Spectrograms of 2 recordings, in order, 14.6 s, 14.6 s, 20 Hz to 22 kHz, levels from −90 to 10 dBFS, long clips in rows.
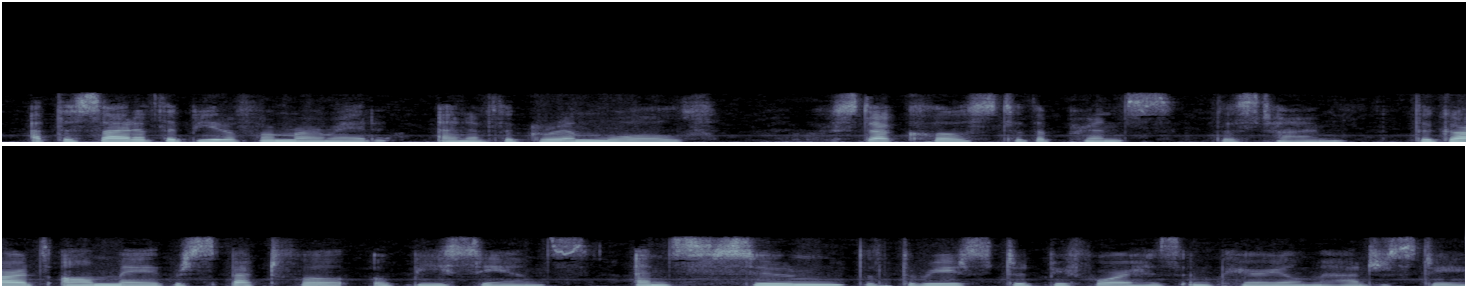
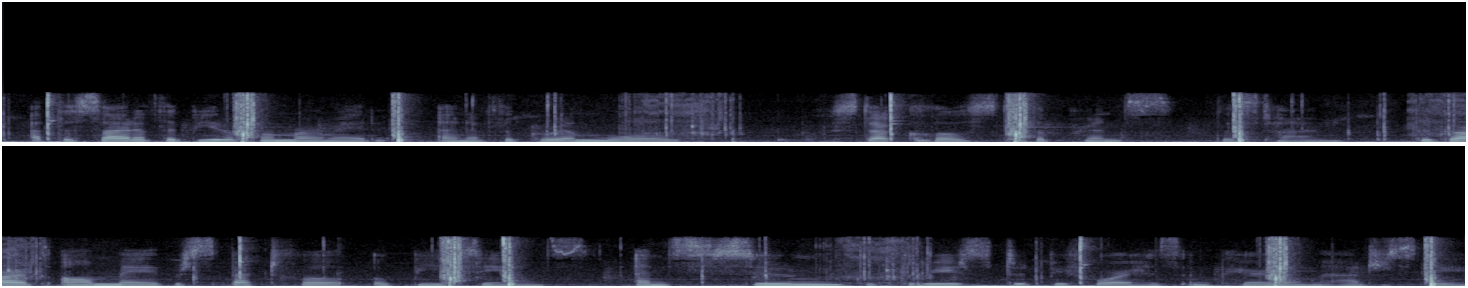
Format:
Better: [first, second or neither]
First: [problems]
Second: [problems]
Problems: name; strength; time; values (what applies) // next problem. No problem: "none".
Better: first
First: none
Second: background sound (Camera); 5 dB above the speech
